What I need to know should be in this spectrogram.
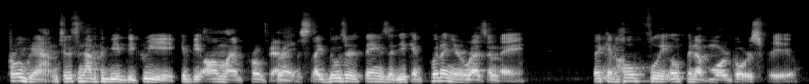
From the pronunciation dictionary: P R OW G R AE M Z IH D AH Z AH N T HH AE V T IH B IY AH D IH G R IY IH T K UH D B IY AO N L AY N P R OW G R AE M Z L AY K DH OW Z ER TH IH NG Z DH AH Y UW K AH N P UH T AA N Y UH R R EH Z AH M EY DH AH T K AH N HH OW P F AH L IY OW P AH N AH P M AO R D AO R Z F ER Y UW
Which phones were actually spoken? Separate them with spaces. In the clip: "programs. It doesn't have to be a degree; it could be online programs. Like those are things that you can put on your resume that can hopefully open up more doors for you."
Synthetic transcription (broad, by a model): P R OW G R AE M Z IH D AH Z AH N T HH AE F T IH B IY AH D IH G R IY IH T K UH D B IY AO N L AY N P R OW G R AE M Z L AY K DH OW Z ER TH IH NG Z DH AH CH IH K AH N P UH T N Y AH R R EH Z AH M EY DH AH T K AH N HH OW P F L IY OW P AH N AH P M AO R D AO R Z F ER Y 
